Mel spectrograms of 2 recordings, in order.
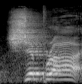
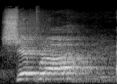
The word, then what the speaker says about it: Shiprah: The emphasis is on the end, on the awe. All right, say it with me. Shiprah, Puah. Shiprah and Puah. Say it together. Shiprah and Puah.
